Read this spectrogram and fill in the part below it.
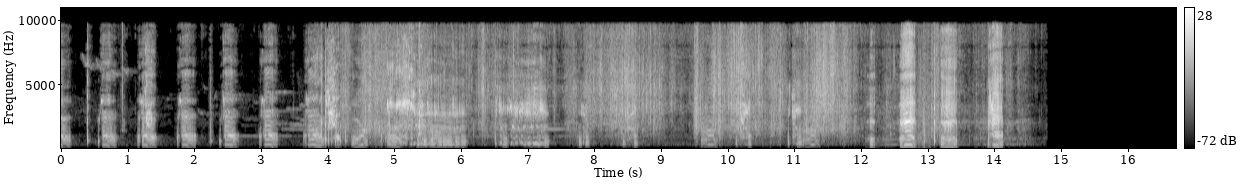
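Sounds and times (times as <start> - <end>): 
black stork calling: 0.0 - 14.6.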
